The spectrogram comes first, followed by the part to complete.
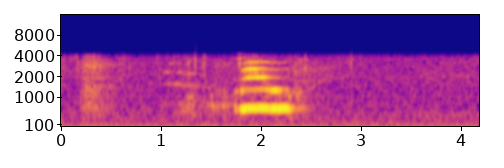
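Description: A domestic cat meowing: a faint call about a second in, then one louder, level-pitched meow about half a second long.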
